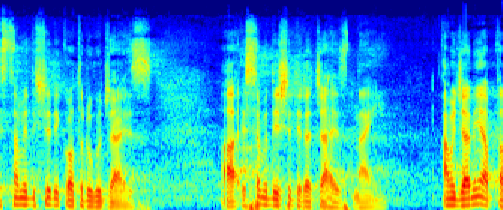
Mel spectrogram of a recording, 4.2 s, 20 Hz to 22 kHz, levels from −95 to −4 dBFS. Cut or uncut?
uncut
